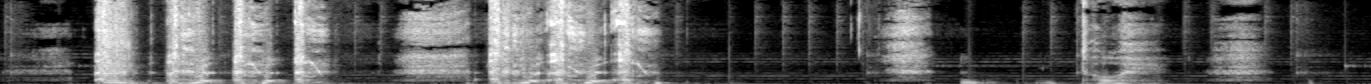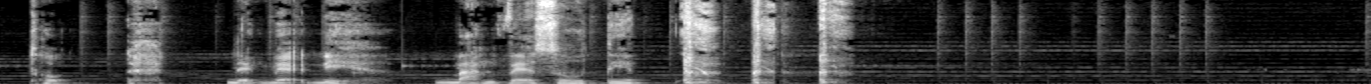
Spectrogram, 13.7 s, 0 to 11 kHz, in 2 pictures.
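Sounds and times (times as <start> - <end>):
old woman coughing violently, acted by a voice: 0.4 - 3.4, 10.2 - 11.1
speech: 0.9 - 3.4, 4.8 - 6.3, 7.1 - 10.4
rasping breaths: 2.0 - 2.4, 4.3 - 4.8, 5.6 - 6.6.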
